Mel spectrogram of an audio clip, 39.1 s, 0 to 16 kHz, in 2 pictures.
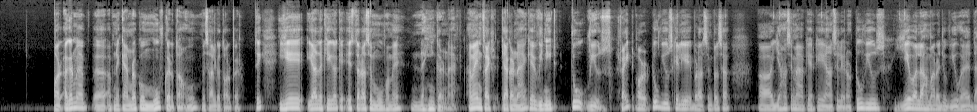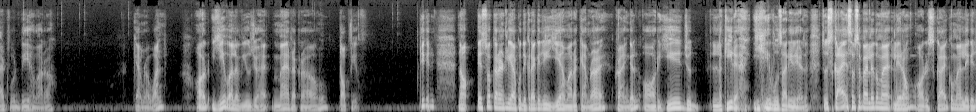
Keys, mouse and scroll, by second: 5.0 ctrl+shift+z, 5.6-8.9 shift+drag, 8.9 ctrl+shift+z, 17.6 shift+click, 25.6 shift+click, 28.0-28.7 shift+scroll down 1, 28.7 shift+scroll up 1.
